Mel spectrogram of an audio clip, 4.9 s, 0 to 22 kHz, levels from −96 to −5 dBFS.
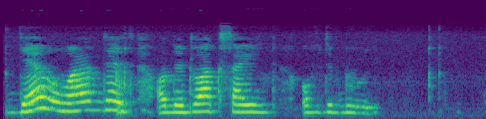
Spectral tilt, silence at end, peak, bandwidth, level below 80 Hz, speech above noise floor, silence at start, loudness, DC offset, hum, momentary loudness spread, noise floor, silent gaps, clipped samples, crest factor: -5 dB/octave; 1.1 s; -2 dBFS; 8.6 kHz; -66 dBFS; 38 dB; 0.05 s; -17 LUFS; under 0.1%; none; 15 LU; -54 dBFS; none; under 0.1%; 16 dB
